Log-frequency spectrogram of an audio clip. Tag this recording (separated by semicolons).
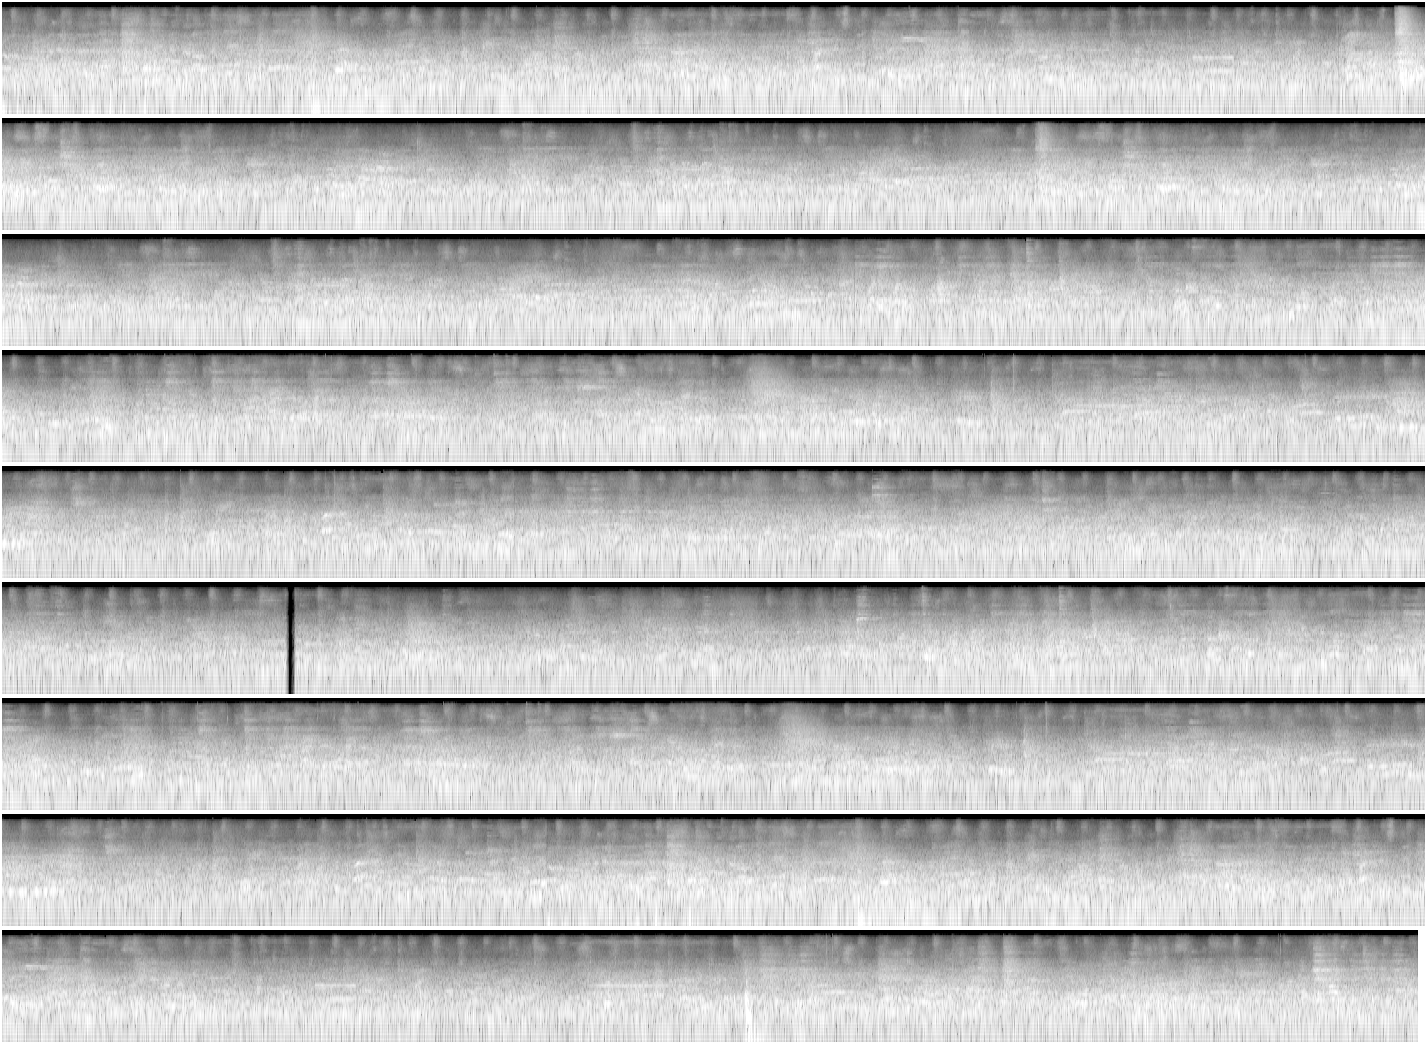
Ambiance; Conversation; Crowded; Enjoyment; OWI; People; Public; Restaurant; Talking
